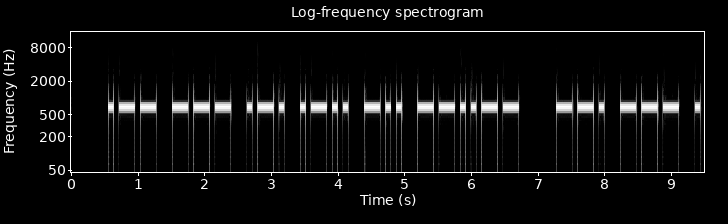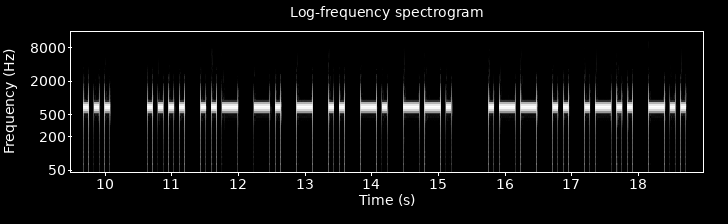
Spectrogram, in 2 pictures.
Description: Morse code, heard as a keyed tone, about 15 wpm, 700 Hz. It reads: WORLD, GOES HUNTING WILD
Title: A Sound Of Thunder 15wpm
